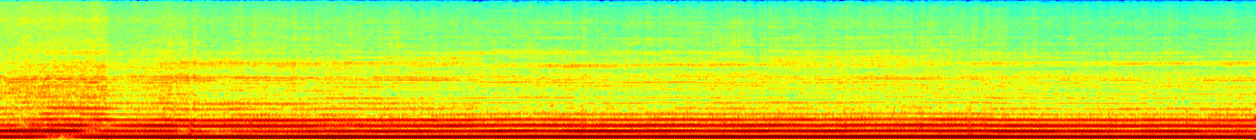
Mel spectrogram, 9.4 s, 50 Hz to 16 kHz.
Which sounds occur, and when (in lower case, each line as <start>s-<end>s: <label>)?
0.0s-9.4s: medium engine (mid frequency)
